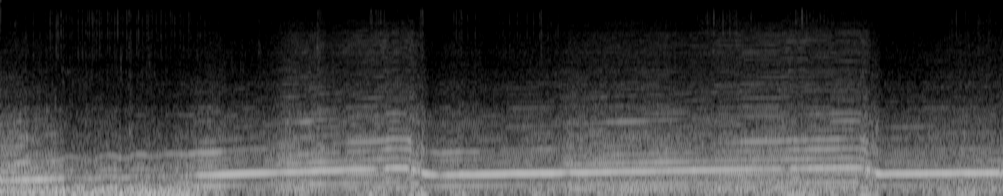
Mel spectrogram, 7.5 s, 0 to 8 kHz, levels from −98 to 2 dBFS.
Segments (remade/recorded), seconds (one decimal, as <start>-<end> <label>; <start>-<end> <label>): 0.0-7.5 recorded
